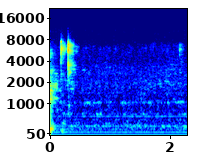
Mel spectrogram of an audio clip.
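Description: Two faint computer-mouse clicks in quick succession just after the start, advancing the presentation slide, then near silence.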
